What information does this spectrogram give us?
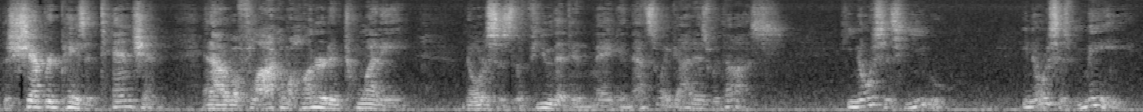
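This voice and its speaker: A man preaching a sermon as a pastor, phrasing his points emphatically and moving between scripture and plain explanation. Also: mid-range voice. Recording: roomy, distant mic, background hiss.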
